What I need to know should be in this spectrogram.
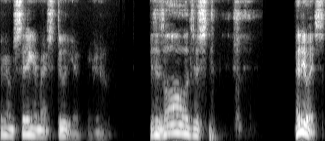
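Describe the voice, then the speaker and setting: A man with medium pitch and a dark, mellow tone speaks at a moderate pace, somewhat breathy. His pitch swings very widely, and he takes long, frequent pauses. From Afghanistan, Herat. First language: not English. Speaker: commentator. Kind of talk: solo commentary. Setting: studio. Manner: halting, stumbling.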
